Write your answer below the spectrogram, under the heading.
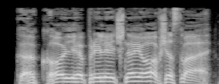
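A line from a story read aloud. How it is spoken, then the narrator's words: Deep bass voice. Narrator (Russian): басил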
